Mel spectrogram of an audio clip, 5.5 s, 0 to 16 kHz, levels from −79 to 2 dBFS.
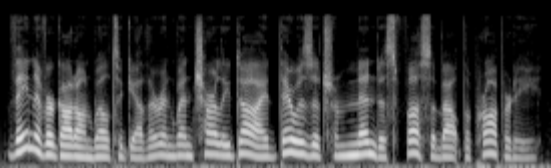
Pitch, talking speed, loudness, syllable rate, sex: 200 Hz, 195 wpm, -16 LUFS, 5.3 syllables/s, female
